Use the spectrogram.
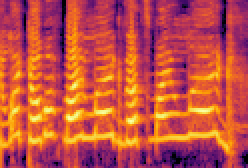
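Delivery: shrill, very high, drawn-out shriek at full volume. Recapping a scene where he drags her around the office, retelling a scream. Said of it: "She's like screaming at him".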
